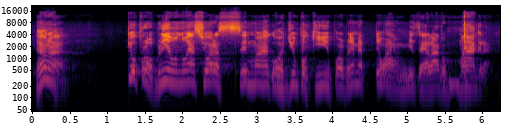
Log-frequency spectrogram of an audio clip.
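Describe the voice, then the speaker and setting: A middle-aged man with a Brazilian Portuguese accent preaches live in church, his fairly high voice full of gravel. He's bright and forceful, firing off jokes and calling out to the congregation with shouted punchlines. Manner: jokey, rapid-fire preaching with shouted punchlines and audience call-outs. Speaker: pastor.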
